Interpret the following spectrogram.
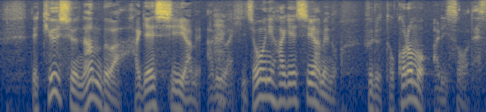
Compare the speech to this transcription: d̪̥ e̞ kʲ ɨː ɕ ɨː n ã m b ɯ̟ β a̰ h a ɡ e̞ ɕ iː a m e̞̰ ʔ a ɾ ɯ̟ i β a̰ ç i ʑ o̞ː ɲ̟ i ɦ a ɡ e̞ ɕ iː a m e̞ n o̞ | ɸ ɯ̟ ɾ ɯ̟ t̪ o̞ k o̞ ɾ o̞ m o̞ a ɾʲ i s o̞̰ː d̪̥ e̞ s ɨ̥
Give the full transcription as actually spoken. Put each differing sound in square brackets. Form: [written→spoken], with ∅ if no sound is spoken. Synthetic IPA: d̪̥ e̞ kʲ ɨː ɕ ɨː n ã m b ɯ̟ β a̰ h a ɡ e̞ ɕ iː a m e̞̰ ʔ a ɾ ɯ̟ i β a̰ ç i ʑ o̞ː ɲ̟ i ɦ a ɡ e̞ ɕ iː a m e̞ n o̞ | ɸ ɯ̟ ɾ ɯ̟ t̪ o̞ k o̞ ɾ o̞ m o̞ a ɾʲ i s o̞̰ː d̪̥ e̞ s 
